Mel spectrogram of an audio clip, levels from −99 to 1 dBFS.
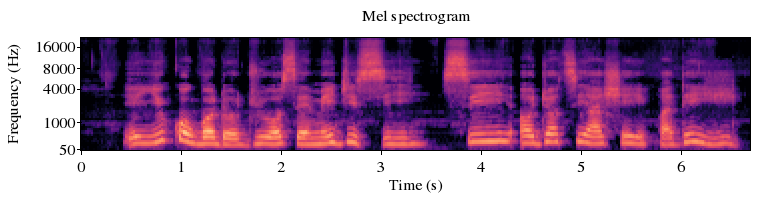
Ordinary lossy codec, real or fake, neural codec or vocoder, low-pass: none; real; none; none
